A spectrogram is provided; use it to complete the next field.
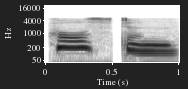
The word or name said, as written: Holston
